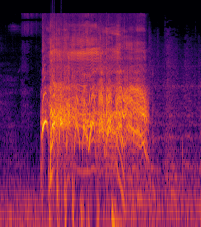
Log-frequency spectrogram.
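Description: A loud jump-scare scream, several shrieking voices layered together, that starts about a second in and cuts off suddenly two seconds later.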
